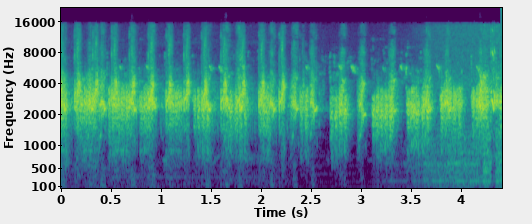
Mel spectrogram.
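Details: Chinese hwamei lure for trapping, mixing three recordings: clipped, scratchy notes repeated about three times a second in uneven bursts, with a short pause partway through.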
